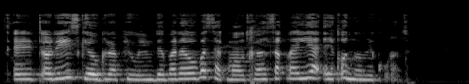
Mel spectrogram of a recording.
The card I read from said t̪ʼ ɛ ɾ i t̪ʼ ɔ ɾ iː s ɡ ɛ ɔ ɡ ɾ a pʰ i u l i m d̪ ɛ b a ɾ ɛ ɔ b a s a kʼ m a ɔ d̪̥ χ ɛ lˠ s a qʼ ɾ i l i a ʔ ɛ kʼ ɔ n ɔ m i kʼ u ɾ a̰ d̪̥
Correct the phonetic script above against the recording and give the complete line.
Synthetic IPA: t̪ʼ ɛ ɾ i t̪ʼ ɔ ɾ iː s ɡ ɛ ɔ ɡ ɾ a pʰ i u l i m d̪ ɛ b a ɾ ɛ ɔ b a s a kʼ m a ɔ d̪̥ χ ɛ lˠ s a qʼ ɾ ɛ l i a ʔ ɛ kʼ ɔ n ɔ m i kʼ u ɾ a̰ d̪̥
